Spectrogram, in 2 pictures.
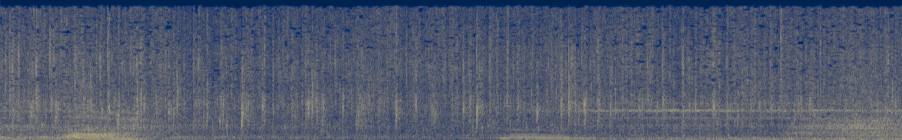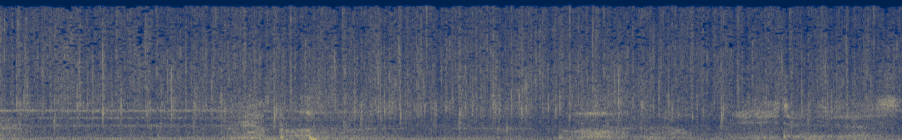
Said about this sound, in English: He's sitting under a waterfall in the cold.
